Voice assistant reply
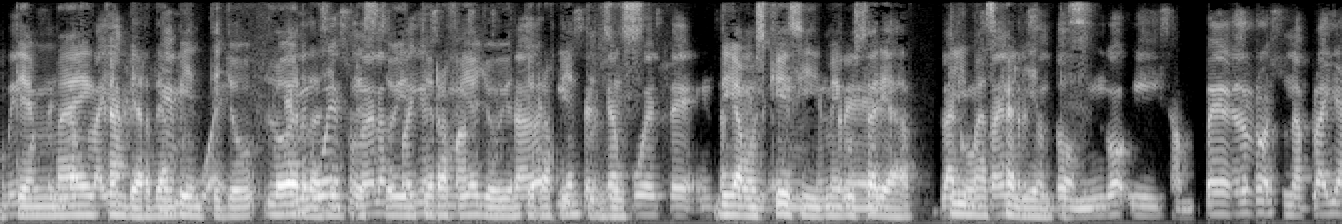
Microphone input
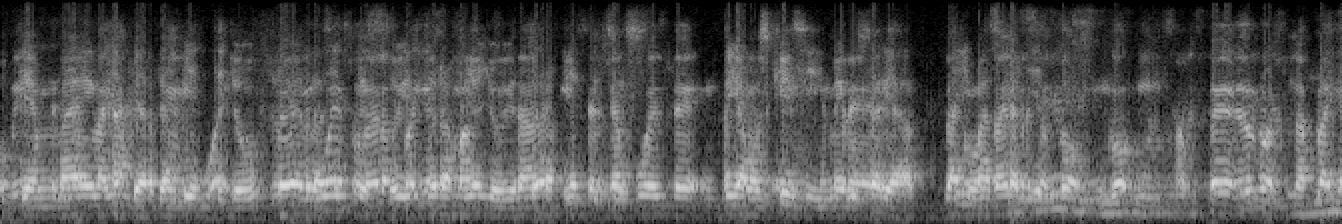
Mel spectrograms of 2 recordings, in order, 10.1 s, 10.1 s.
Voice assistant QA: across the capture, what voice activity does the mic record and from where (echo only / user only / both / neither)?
both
